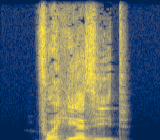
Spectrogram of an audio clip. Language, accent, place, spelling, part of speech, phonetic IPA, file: German, Germany, Berlin, vorhersieht, verb, [foːɐ̯ˈheːɐ̯ˌziːt], De-vorhersieht.ogg
- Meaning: third-person singular dependent present of vorhersehen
